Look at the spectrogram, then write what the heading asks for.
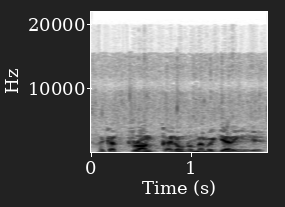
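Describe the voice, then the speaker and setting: An American actor playing a wary, bewildered sailor held in jail, speaking plainly and hesitantly in an old radio drama. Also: male voice, mid-range voice, fast, lo-fi sound, close to an everyday voice. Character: bewildered, wary American seaman jailed for murder. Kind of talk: 1950s radio drama acting. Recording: old radio recording with rain noise. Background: steady rain.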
